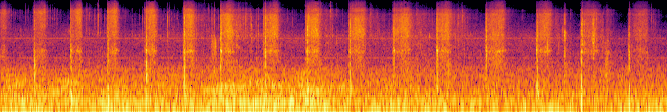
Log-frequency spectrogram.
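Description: A rake scraping through pine needles on grass in repeated strokes, about two a second.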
